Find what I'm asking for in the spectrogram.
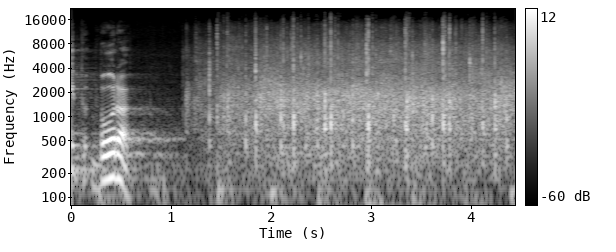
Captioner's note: applause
